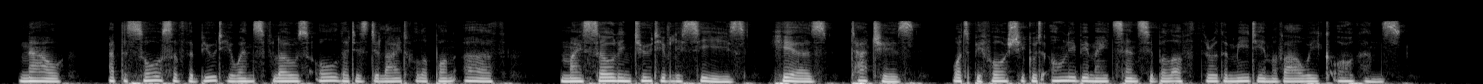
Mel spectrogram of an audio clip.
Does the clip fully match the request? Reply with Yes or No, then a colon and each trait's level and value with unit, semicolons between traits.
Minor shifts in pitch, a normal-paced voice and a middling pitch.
Yes: narrow, 2.0 semitones; average, 150 wpm; medium, 145 Hz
